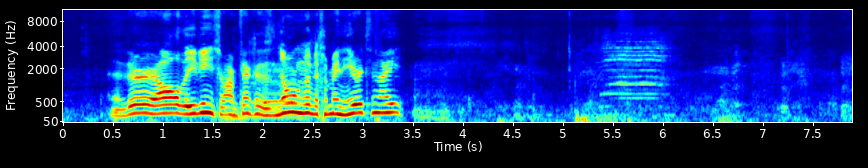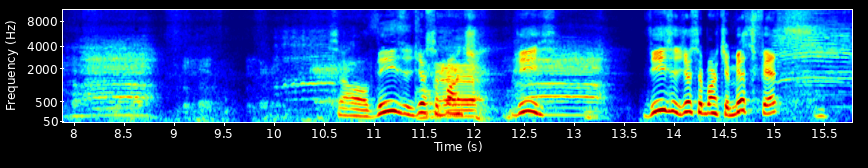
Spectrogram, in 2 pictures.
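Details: Suffolk lambs at Ewetopia Farms, several groups mixed together in the barn after escaping through an open gate. Loud, quavering bleats come in bursts, some drawn out for seconds, with short gaps of quieter calling between.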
